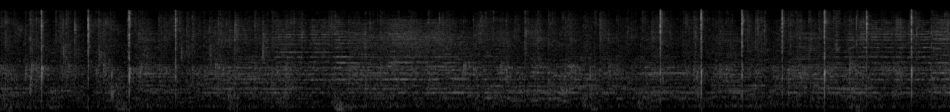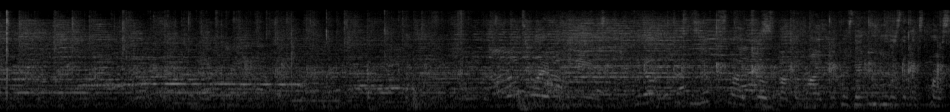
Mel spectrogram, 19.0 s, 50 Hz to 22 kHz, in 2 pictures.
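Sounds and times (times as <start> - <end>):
crowd chatter: 0.0 - 19.0
music in a large hall: 0.0 - 19.0.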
